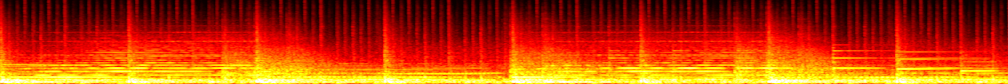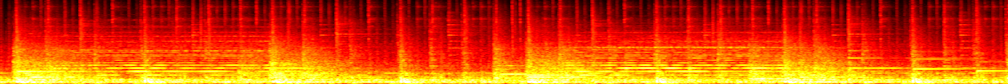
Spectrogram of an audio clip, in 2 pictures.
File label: Pre Combat Loop, Orchestral Music; fantasy; Orchestra Fantasy Music Pack by OccaSoftware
